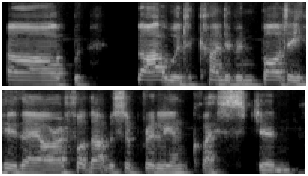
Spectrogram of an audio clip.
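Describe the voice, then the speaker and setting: A man's voice: mid-range voice, little pitch movement, normal speed. A man hosting an informal webinar and relaying questions from the audience, heard over a dull, lo-fi online call.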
